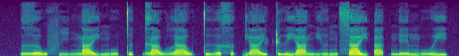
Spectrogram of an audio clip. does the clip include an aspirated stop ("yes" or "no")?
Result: no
